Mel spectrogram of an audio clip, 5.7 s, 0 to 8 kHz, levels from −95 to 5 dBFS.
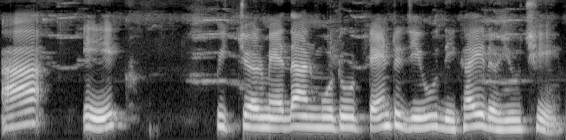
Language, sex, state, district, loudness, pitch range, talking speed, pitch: Gujarati, female, Gujarat, Valsad, -14 LUFS, 170-200 Hz, 105 wpm, 180 Hz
